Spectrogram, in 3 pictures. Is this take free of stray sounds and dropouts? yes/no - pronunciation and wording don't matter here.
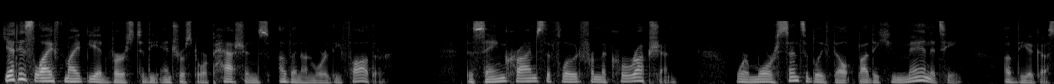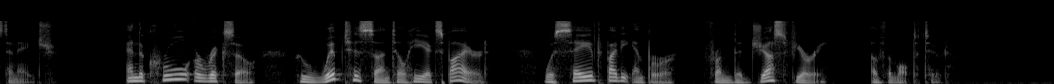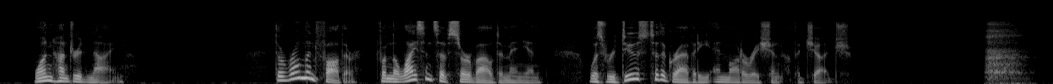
no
